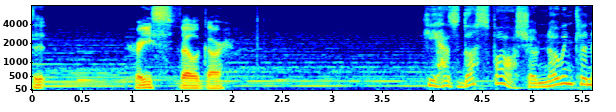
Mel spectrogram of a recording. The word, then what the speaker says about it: Hraesvelgr: That's how you pronounce it. Hraesvelgr.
